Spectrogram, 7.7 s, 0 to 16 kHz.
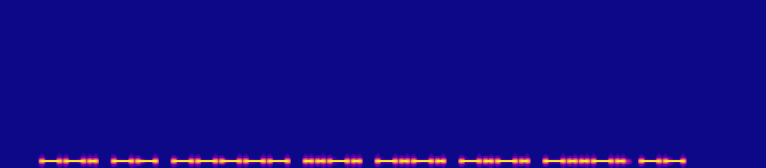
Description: Morse code, heard as a keyed tone, about 20 wpm, 700 Hz. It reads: GM0FCC/M
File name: UK MASTER QSOs TRAINING / 20WPM / UK MASTER QSOs 0073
